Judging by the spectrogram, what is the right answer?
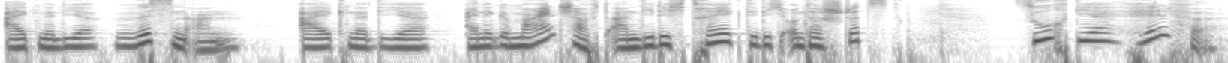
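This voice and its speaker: A woman's voice: low-pitched, takes it slowly, no echo, clean studio sound. A woman hosting a podcast, talking straight to the listener in a reassuring, encouraging way. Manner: warm, reassuring direct address. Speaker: podcast host. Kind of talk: encouraging self-help talk.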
